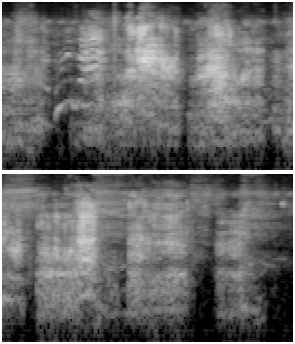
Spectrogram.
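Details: Puppies fighting, giving a series of rough, harmonic growling and snarling bursts about every half second to second, rising and falling in loudness, with a human voice also present.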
